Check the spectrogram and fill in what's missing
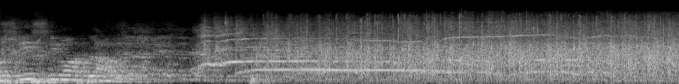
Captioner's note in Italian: Applauso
